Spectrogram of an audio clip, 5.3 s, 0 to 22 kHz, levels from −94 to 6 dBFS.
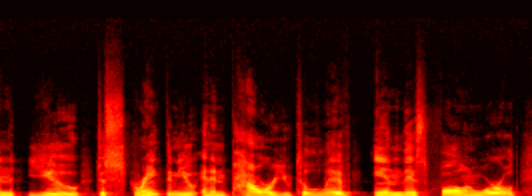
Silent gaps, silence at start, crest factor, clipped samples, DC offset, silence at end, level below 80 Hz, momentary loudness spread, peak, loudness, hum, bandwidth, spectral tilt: none; 0 s; 18 dB; under 0.1%; under 0.1%; 0.15 s; -76 dBFS; 6 LU; -8 dBFS; -26 LUFS; none; 12.5 kHz; -6.5 dB/octave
